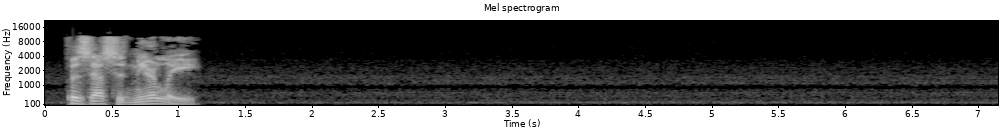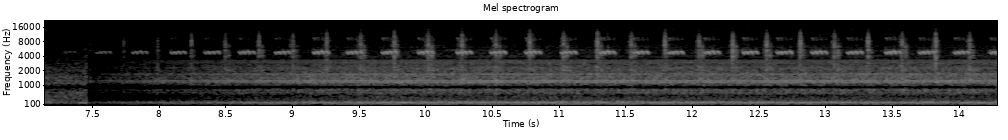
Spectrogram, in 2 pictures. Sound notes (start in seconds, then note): 7.8 refrigerator humming, crickets chirping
